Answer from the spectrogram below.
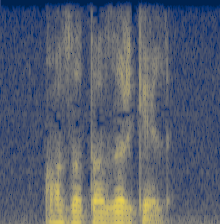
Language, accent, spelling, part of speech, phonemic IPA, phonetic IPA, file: Armenian, Eastern Armenian, ազատազրկել, verb, /ɑzɑtɑzəɾˈkel/, [ɑzɑtɑzəɾkél], Hy-ազատազրկել.ogg
- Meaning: to confine, deprive of liberty, imprison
